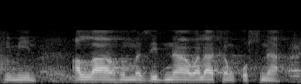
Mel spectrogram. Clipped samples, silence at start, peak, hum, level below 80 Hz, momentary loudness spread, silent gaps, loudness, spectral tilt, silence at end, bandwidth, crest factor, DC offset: under 0.1%; 0 s; -6 dBFS; none; -64 dBFS; 10 LU; none; -21 LUFS; -11 dB/octave; 0 s; 5.2 kHz; 16 dB; under 0.1%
